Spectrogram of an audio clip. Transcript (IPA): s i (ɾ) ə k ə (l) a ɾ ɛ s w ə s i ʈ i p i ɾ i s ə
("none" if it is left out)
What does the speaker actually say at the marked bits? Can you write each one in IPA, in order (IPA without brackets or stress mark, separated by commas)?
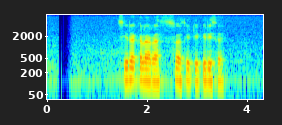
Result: ɾ, l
